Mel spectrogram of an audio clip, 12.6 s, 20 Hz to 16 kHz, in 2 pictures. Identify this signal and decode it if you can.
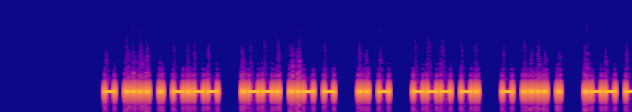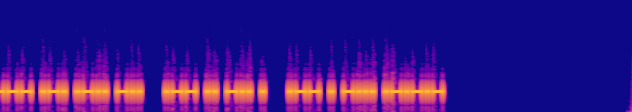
Morse code, heard as a keyed tone, about 36 wpm, 700 Hz. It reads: THEY PUT IT ON THE WORLD WIDE WEB.
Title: Sentences from Top 1000 Words - Review Part 4 - 35wpm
